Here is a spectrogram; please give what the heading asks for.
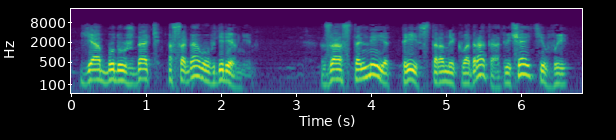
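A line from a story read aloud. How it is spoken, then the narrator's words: Plain. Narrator (Russian): сказал Фандорин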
